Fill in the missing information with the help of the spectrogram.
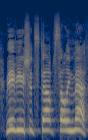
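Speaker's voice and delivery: very high, put-on suggestion; mock tactful pastor. Pastor spitballing at a churchgoer, mock innocent suggestion.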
